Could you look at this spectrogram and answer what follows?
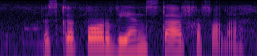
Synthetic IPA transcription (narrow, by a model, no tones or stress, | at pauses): b̥əskək̚bɑːrviənstærfχəfɐ̰lə̰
